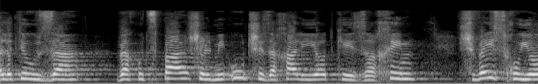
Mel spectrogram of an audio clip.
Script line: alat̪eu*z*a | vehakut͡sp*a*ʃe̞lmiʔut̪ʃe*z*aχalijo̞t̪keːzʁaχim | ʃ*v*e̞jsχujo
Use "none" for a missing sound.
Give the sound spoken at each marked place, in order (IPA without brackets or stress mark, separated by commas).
z, a, z, v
